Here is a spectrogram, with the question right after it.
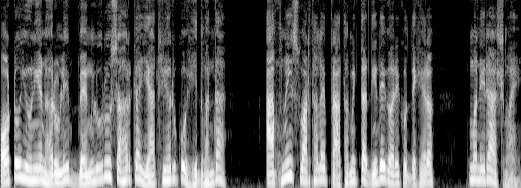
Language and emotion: Nepali, sad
